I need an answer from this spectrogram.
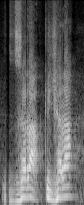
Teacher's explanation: झ शेवटी य नाही येत झ अ येतो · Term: दंत तालव्य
